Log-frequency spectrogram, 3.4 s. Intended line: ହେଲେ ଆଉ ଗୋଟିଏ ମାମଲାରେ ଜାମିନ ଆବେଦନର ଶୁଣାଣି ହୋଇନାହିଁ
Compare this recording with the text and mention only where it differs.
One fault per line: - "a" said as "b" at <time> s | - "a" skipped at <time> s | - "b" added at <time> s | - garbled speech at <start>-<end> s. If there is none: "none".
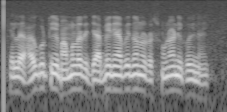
none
